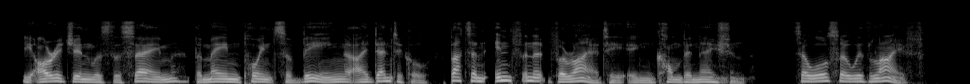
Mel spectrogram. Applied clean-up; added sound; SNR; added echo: none; none; none; none.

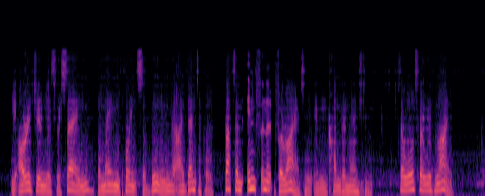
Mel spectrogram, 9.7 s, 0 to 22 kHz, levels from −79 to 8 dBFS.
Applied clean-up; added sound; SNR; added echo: neural separator model SepFormer DNS4.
